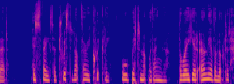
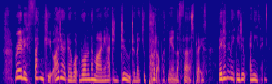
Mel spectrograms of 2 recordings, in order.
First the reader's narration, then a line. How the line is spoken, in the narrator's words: Harry snapped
